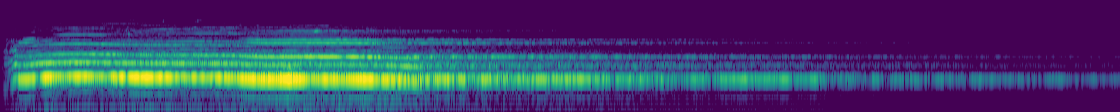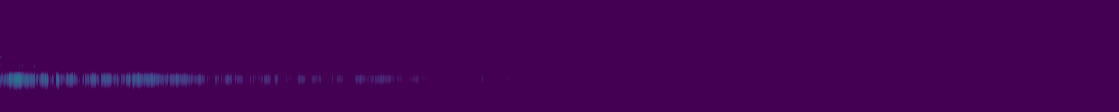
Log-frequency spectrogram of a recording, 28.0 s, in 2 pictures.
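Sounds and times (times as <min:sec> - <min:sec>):
animals: 0:00.0 - 0:05.6.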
